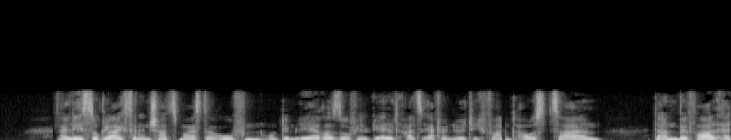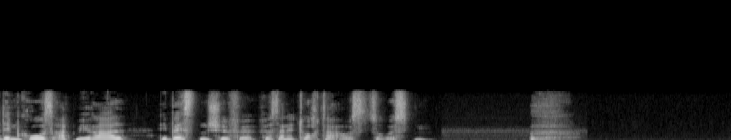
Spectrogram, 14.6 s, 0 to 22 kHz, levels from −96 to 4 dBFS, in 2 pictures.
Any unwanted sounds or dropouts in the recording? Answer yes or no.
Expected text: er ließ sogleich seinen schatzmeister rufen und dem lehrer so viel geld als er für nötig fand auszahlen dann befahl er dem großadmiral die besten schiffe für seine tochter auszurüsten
yes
